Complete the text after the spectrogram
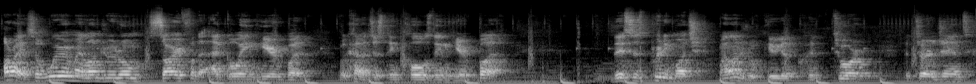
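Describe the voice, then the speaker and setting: A man's voice: medium pitch, expressive, normal speed, soft background music. A man chatting casually through a how-to video in a small enclosed laundry room, his voice echoing off the walls. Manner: chatty, rambling, self-correcting. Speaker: car video maker. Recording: echoey small room, a bit off-mic.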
